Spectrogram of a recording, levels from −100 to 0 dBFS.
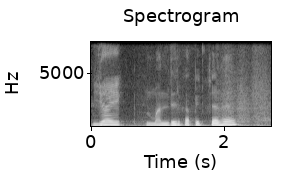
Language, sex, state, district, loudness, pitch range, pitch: Hindi, male, Bihar, Patna, -14 LUFS, 115-165 Hz, 145 Hz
